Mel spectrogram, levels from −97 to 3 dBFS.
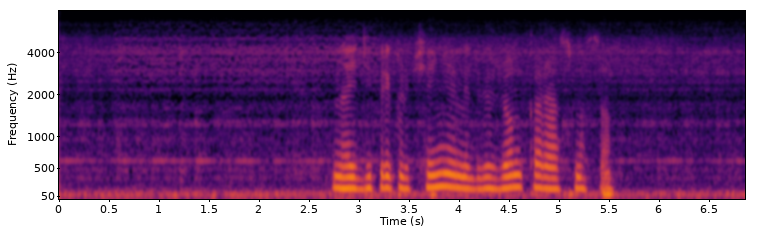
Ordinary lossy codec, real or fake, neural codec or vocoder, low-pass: Opus, 24 kbps; real; none; 7.2 kHz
